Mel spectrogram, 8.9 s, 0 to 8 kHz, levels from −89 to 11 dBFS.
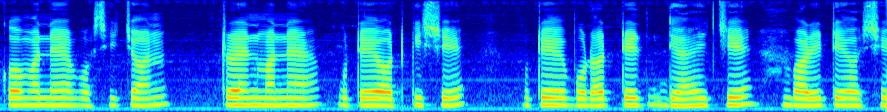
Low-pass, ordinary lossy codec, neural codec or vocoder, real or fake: none; none; none; real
